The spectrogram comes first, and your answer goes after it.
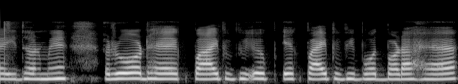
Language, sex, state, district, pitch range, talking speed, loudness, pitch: Hindi, female, Jharkhand, Palamu, 245-260 Hz, 155 wpm, -14 LUFS, 250 Hz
